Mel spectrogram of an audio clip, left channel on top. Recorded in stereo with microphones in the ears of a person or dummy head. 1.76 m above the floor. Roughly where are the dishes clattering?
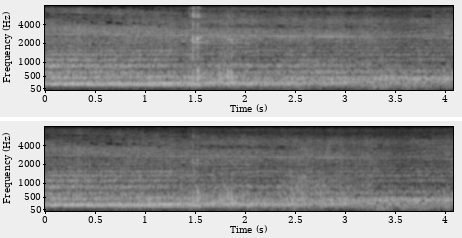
Left.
